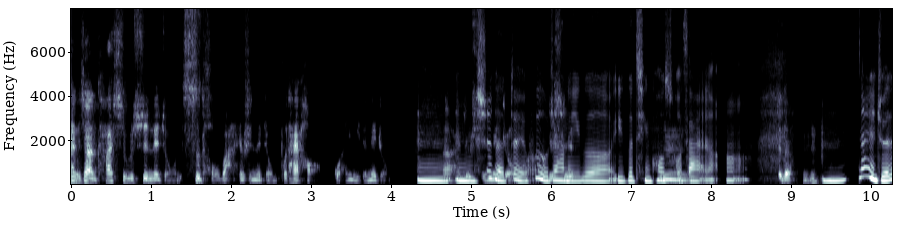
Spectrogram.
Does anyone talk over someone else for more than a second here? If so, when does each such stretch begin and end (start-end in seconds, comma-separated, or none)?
4.6-6.3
